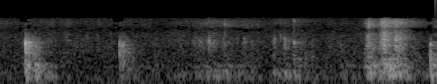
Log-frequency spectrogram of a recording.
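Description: household object, door being opened

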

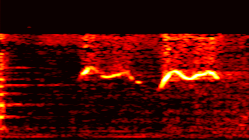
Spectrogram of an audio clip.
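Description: human body sound, wolf whistle

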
